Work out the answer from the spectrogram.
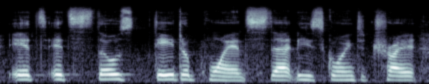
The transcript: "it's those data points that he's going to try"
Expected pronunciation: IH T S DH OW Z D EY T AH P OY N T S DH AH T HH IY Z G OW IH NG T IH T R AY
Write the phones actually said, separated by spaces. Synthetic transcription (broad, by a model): IH T S DH OW Z D EY T AH P OY N T S DH AH T HH IY Z G OW IH NG T IH T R AY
